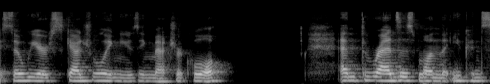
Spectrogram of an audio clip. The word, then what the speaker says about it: Metricool: If not, write down Metricool. It is my favorite scheduling tool. It's spelled just how it sounds, METRI, cool.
